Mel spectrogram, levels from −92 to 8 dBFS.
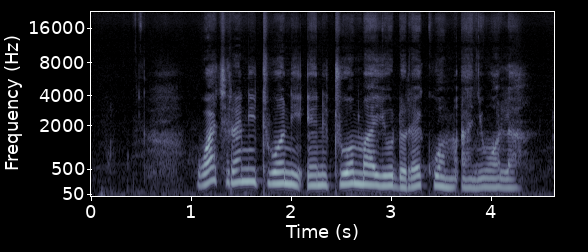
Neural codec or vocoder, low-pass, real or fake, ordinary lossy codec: vocoder, 44.1 kHz, 128 mel bands, Pupu-Vocoder; none; fake; none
